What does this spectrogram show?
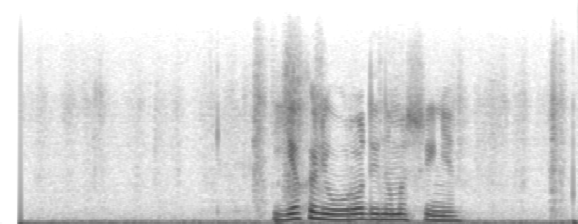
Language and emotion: Russian, neutral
